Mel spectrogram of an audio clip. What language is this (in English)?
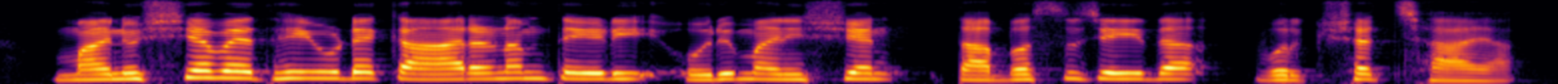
Malayalam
